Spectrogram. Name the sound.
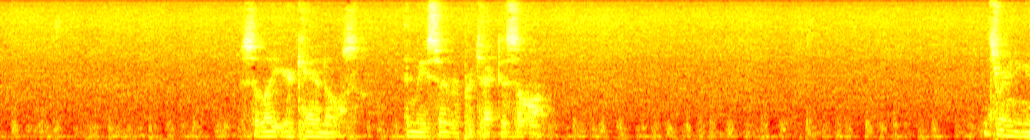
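rain falling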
